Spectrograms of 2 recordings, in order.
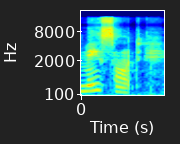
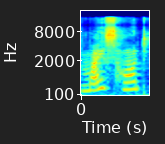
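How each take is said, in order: First: The first vowel is an 'ay' sound. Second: The first vowel is a long 'eye' sound. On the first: "the second pronunciation" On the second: "the long I sound"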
